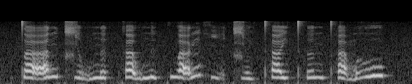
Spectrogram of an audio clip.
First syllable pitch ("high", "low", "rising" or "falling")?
rising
